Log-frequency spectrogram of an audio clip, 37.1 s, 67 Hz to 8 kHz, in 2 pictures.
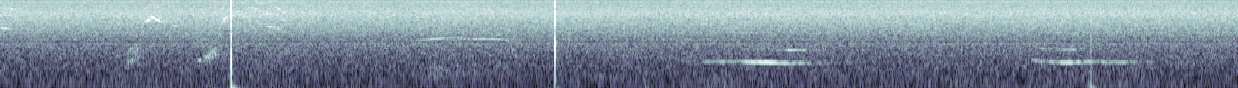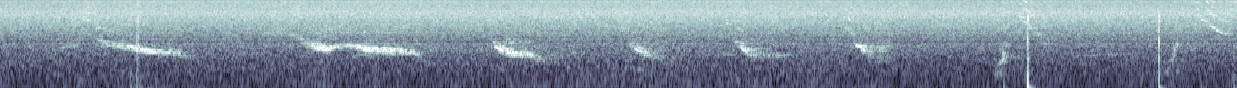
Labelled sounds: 0.0	0.3	humpback whale, 4.7 to 5.1 kHz
0.7	1.2	humpback whale, 1.6 to 5.2 kHz
6.2	7.5	humpback whale, 0.86 to 1.1 kHz
20.0	20.3	humpback whale, 0.80 to 0.96 kHz
23.0	23.4	humpback whale, 0.80 to 1.0 kHz
36.7	37.1	humpback whale, 1.2 to 1.9 kHz

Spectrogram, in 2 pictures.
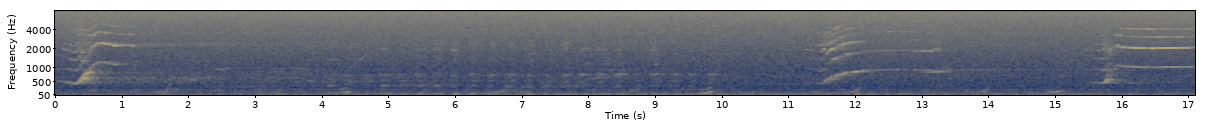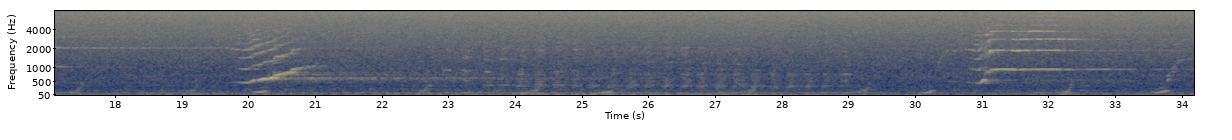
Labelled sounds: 0.1	1.2	humpback whale, 0.80 to 3.7 kHz
11.4	13.4	humpback whale, 0.80 to 2.8 kHz
15.8	17.0	humpback whale, 0.93 to 4.3 kHz
19.7	21.1	humpback whale, 0.80 to 2.8 kHz
30.8	32.3	humpback whale, 0.80 to 4.8 kHz

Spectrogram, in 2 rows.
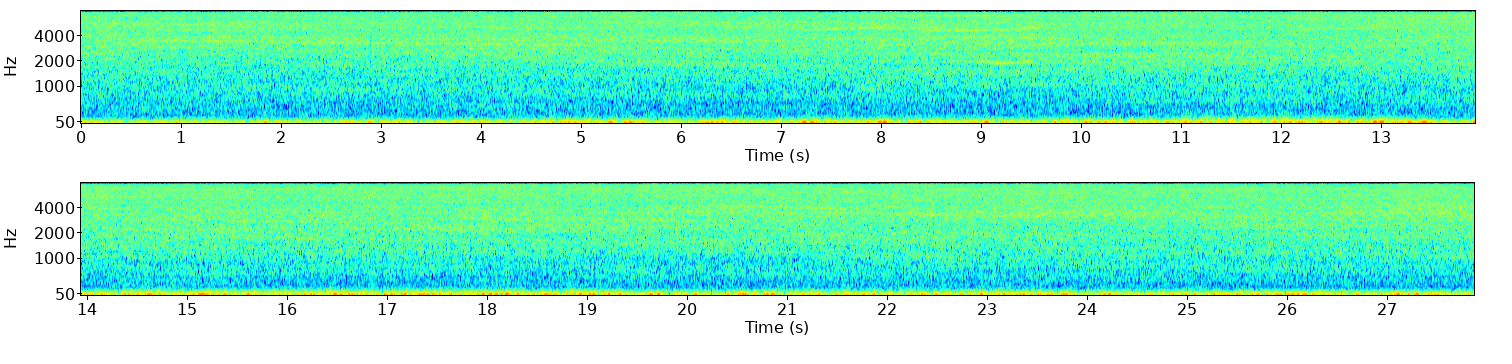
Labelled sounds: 8.3	9.6	killer whale, 0.98 to 5.6 kHz

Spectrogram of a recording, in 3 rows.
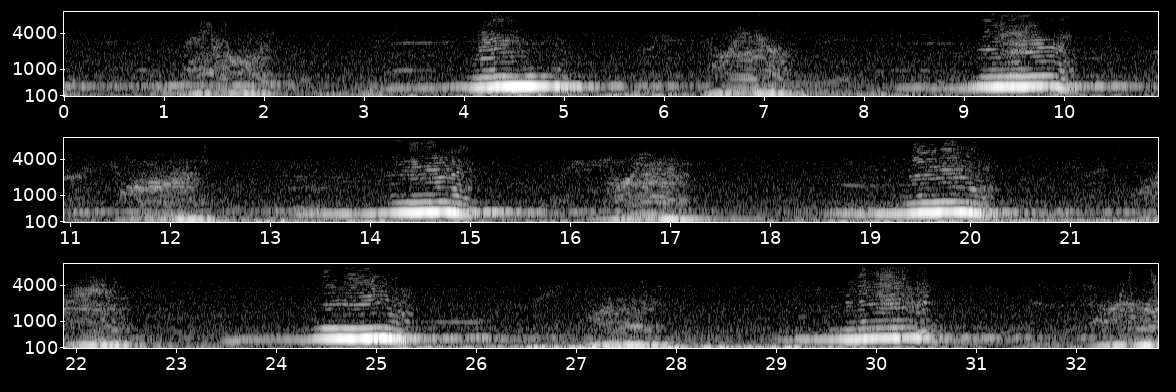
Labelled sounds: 1.5	1.9	humpback whale, 0.99 to 1.8 kHz
3.2	4.8	humpback whale, 0.90 to 3.5 kHz
6.5	7.1	humpback whale, 1.5 to 2.2 kHz
8.3	10.4	humpback whale, 0.80 to 3.6 kHz
10.9	12.2	humpback whale, 0.99 to 2.5 kHz
14.1	15.1	humpback whale, 0.93 to 7.4 kHz
16.0	16.8	humpback whale, 1.3 to 3.6 kHz
18.7	19.1	humpback whale, 1.4 to 1.6 kHz
19.4	20.2	humpback whale, 0.93 to 6.7 kHz
21.6	22.4	humpback whale, 0.96 to 3.7 kHz
24.4	25.3	humpback whale, 1.2 to 6.6 kHz
25.6	26.1	humpback whale, 0.90 to 1.1 kHz
29.7	30.6	humpback whale, 0.90 to 5.9 kHz
32.4	32.6	humpback whale, 2.0 to 2.2 kHz

